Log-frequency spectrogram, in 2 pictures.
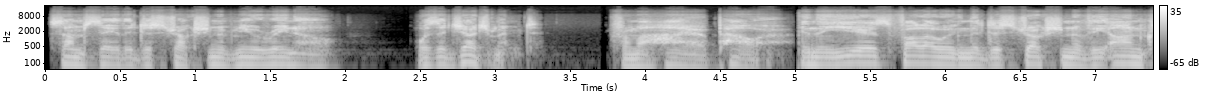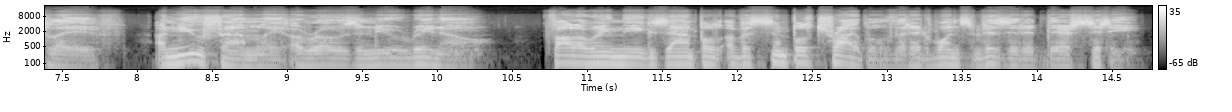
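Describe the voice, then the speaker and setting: A male actor with a low voice plays a grave, world-weary storyteller, narrating a post-apocalyptic video game in a measured, solemn, deadpan manner.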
